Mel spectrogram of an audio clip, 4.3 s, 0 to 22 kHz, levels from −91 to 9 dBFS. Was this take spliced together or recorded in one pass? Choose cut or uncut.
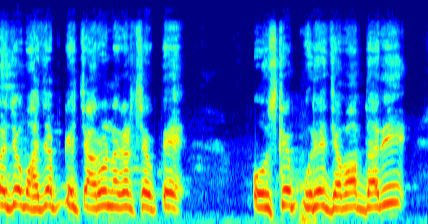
uncut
